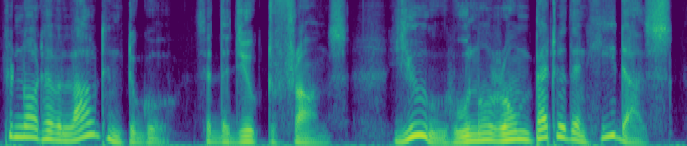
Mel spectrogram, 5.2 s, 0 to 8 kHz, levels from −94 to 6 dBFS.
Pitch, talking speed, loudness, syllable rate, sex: 130 Hz, 245 wpm, -17 LUFS, 5.4 syllables/s, male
